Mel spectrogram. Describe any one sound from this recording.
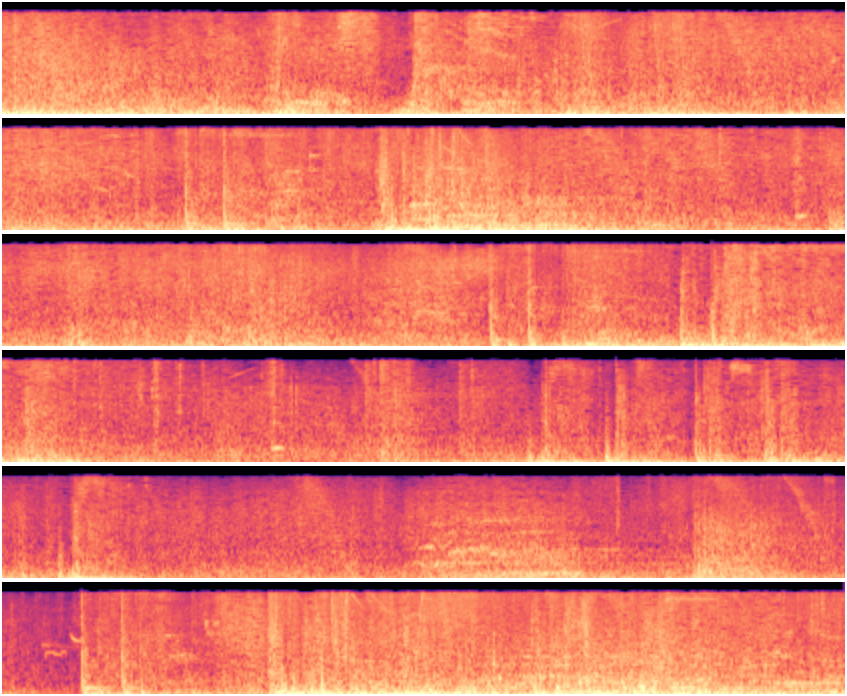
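Rapid gunfire rattles and blasts in bursts.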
